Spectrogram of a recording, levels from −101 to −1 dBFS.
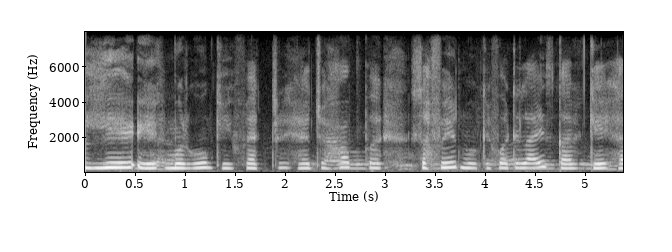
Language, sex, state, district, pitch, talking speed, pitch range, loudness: Hindi, female, Bihar, West Champaran, 255 Hz, 155 wpm, 245-265 Hz, -15 LUFS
